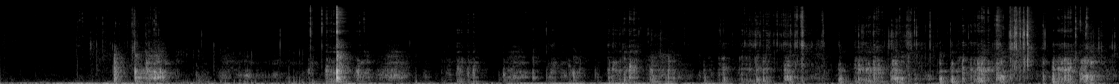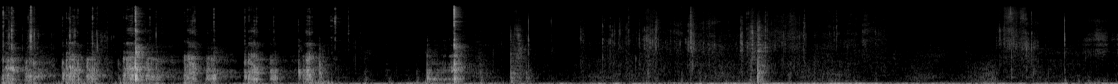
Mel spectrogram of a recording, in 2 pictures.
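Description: Large dressmaker's shears cutting through knit jersey fabric on a wooden table: a long run of short, irregular snips and blade scrapes, with a few sharper clicks.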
